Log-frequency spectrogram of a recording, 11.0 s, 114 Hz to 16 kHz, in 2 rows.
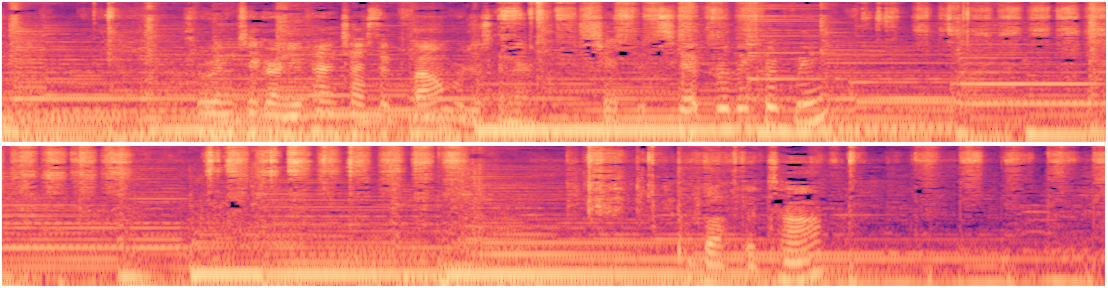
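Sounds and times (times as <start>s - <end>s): background music: 0.0s - 11.0s
nail file rubbing: 2.5s - 3.7s, 4.3s - 7.9s, 10.0s - 11.0s.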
